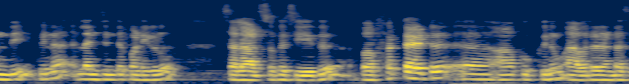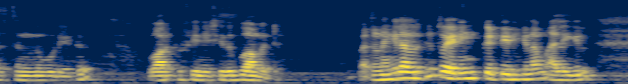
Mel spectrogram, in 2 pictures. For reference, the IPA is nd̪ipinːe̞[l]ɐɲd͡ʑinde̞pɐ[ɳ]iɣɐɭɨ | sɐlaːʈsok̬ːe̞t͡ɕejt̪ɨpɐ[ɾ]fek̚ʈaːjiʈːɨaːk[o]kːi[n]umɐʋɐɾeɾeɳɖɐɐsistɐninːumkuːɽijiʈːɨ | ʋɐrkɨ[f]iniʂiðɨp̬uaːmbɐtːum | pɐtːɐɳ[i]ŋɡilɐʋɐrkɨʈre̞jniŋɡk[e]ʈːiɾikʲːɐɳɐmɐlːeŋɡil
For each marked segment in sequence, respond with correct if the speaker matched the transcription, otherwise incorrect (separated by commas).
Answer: correct, correct, incorrect, incorrect, correct, correct, incorrect, incorrect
